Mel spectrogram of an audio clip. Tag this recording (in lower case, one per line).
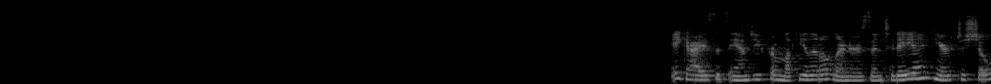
silence
speech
